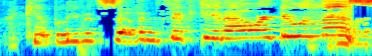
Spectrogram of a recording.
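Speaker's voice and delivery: high, thrilled disbelief; delighted. Retold or imitated. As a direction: squeal with giddy joy. Delighted inner thought retold.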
